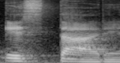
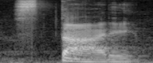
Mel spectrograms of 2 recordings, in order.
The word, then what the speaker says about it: stare: com um S, então a gente vai querer colocar um E na frente ou uma letra I, ficar stare ou estare, né? Mas não, a gente tem que começar a pronúncia do S, então stare.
